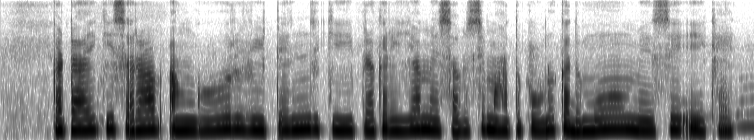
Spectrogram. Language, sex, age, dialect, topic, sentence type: Hindi, female, 18-24, Awadhi Bundeli, agriculture, statement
